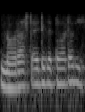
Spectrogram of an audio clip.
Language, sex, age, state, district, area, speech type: Odia, male, 18-30, Odisha, Kendujhar, urban, conversation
